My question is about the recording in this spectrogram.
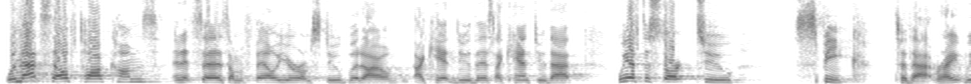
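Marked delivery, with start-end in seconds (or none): none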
